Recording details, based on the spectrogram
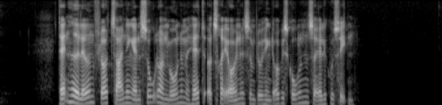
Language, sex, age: Danish, male, 25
